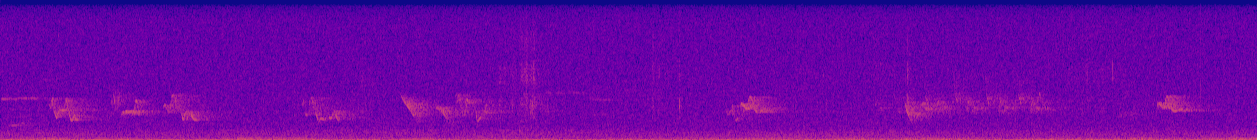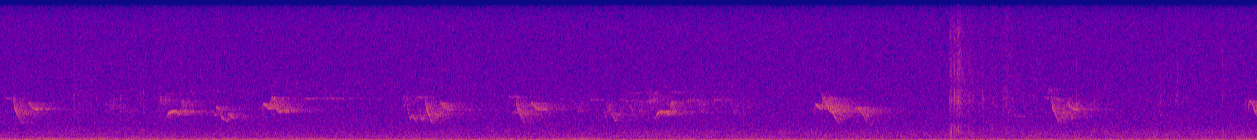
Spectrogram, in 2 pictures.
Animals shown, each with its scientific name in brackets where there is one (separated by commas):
Black-throated Green Warbler (Setophaga virens), Blue-headed Vireo (Vireo solitarius), Ovenbird (Seiurus aurocapilla)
